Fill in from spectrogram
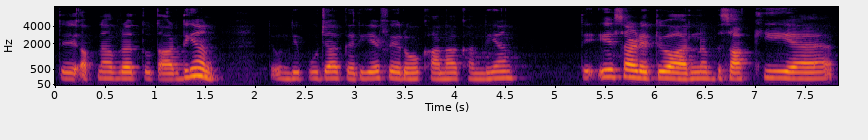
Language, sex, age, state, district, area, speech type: Dogri, female, 30-45, Jammu and Kashmir, Reasi, urban, spontaneous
